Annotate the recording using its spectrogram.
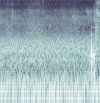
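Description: Steady low background hiss and rumble of outdoor ambience, with no distinct clicks; a man's voice starts near the end.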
